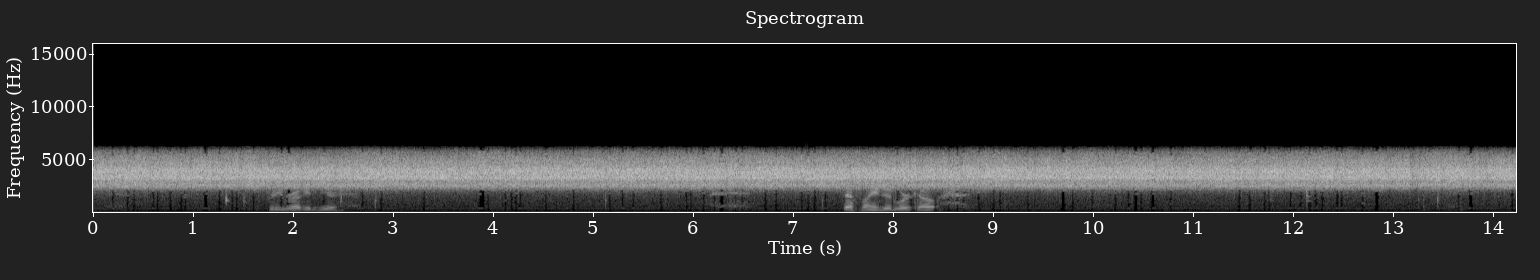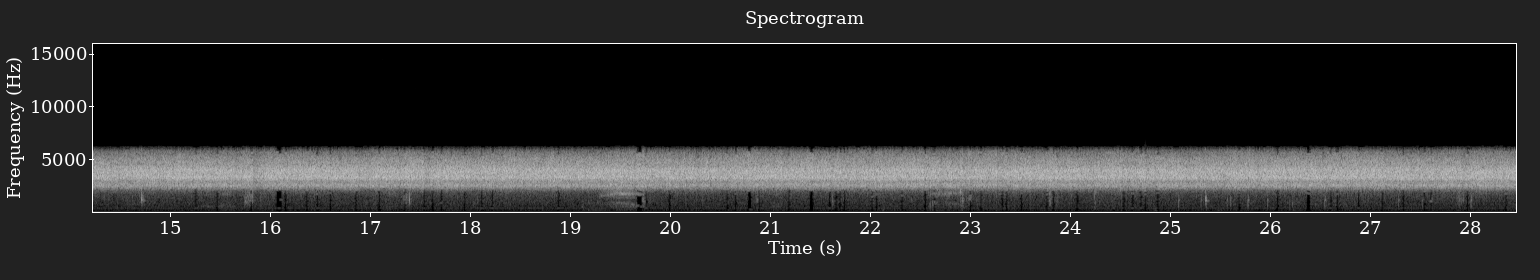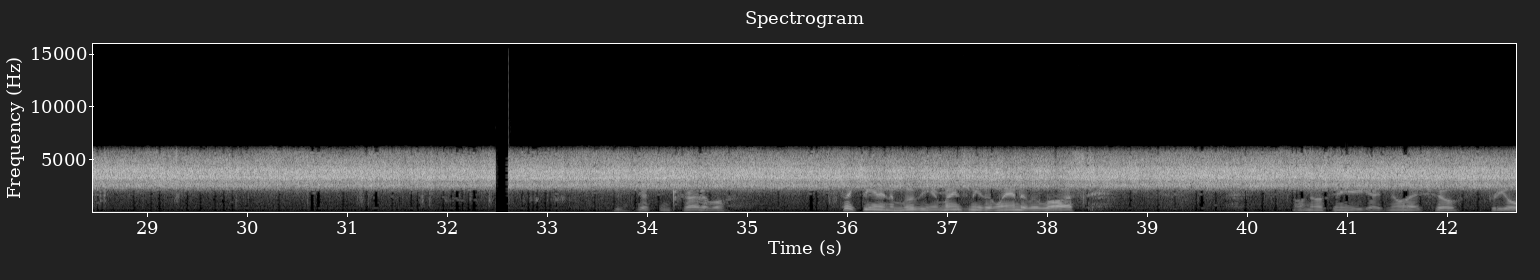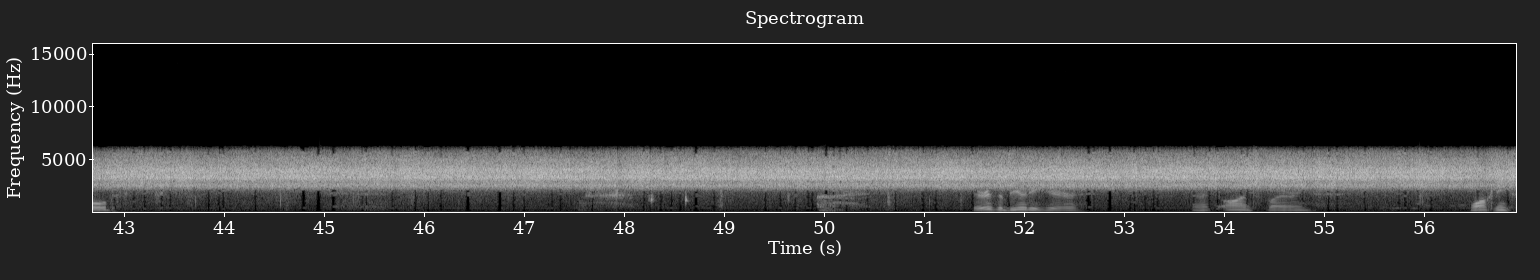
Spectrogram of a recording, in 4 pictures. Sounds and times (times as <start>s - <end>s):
Outside, rural or natural: 0.0s - 56.9s
Speech: 1.7s - 2.6s, 7.5s - 8.6s, 33.7s - 34.9s, 35.9s - 38.5s, 40.5s - 43.0s, 51.5s - 52.6s, 53.7s - 54.9s, 56.5s - 56.9s.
